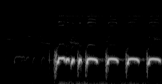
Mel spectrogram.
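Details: Zebra dove, local type, calling as a lure for silent doves: after a faint soft note, five loud, evenly spaced short cooing notes follow in quick succession.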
